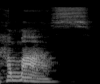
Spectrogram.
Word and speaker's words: Hamas: is Israel and and Hamas I've been saying it wrong I've been saying hummus like the F the food like Trump said it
